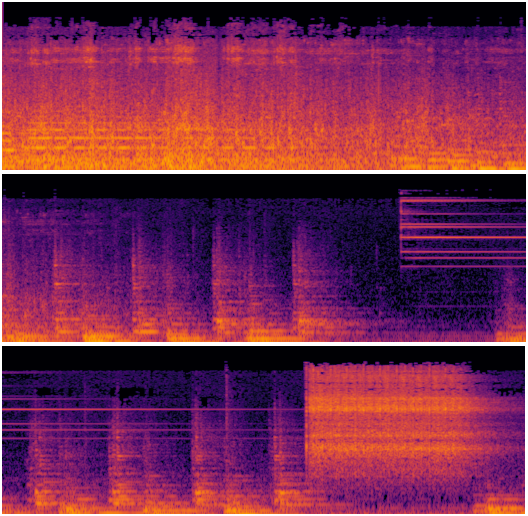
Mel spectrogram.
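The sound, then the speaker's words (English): Horse-drawn chariots riding off, with rhythmic clopping hooves and rattling, clacking mechanical noises, fairly faint and running for many beats. “Prepare the chariots! We ride at once to Jezreel.”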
